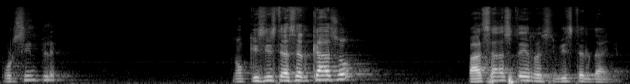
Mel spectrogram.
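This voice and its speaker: A man's voice: on the high side, expressive, a little slow, mellow. A man preaching a sermon as pastor, emphatic, repeating key phrases and quizzing his congregation with joking asides. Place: church.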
